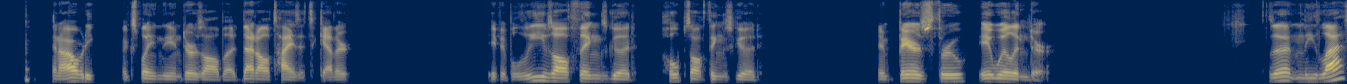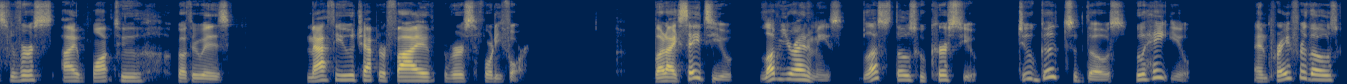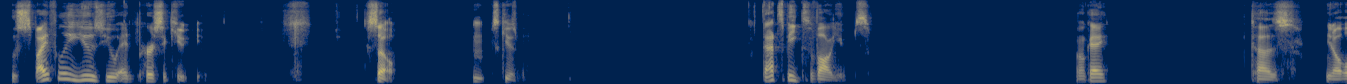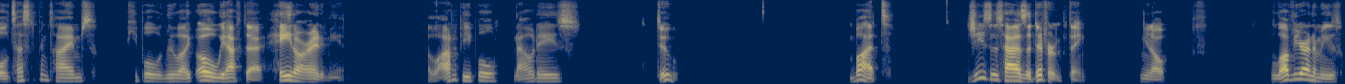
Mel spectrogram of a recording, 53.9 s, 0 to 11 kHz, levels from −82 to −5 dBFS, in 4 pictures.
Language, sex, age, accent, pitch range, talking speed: English, male, 20-39, American, 120-175 Hz, 125 wpm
